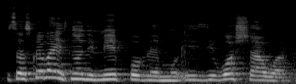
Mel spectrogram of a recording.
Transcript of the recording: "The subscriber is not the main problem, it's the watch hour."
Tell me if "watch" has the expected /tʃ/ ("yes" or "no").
no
